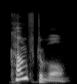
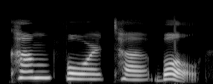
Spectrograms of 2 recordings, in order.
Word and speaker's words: comfortable: Most learners say comfortable, but we say comfortable. Comfortable. That sounds weird. I know, but that's how native speakers say it. We drop that middle syllable.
